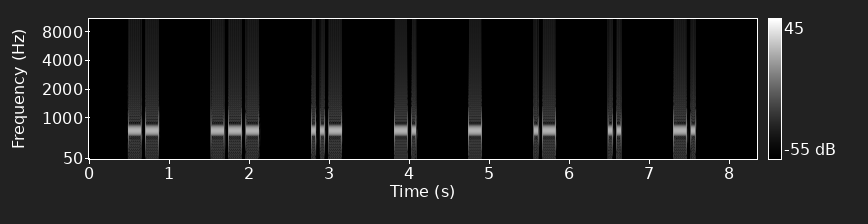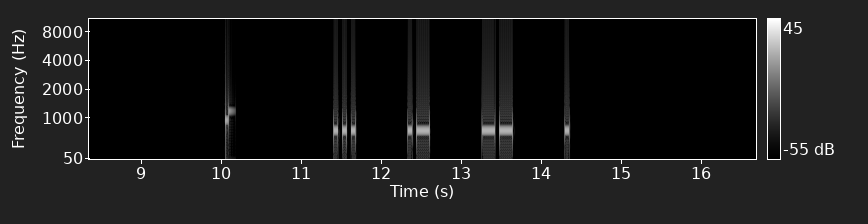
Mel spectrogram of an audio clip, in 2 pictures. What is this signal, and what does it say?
Morse code, heard as a keyed tone, about 22 wpm, spaced as for 10 wpm, 700 Hz. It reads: MOUNTAIN SAME
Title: 4x Character Spacing - Top 500 Words - 22wpm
